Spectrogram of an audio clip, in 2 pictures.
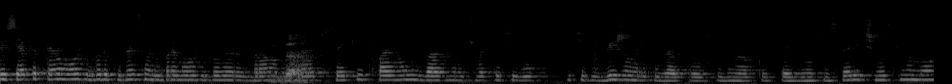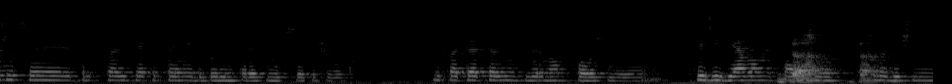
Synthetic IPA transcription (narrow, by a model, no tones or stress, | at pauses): nɐlifsʲjakət̪ɛməmɔʒɛd̪ɐbɤd̪ɛpod̪nɛsɛnɐd̪obɾɛmɔʒɛd̪ɐbɤd̪ɛɾɐzbɾanəd̪obɾɛot̪fsɛkiːt̪ovaɛmnɔɡʊvaʒnonɐlit͡ʃovɛkd̪ɐsiɡo | d̪ɐsiɡoviʒd̪ənɐlikoɡat̪osɛznʲimavɐft̪ɛst̪ɛzinɐut͡ʃnisfɛɾiːt͡ʃɛnist̪inəmɔʒɛd̪ɐsɛpɾɛt̪st̪avifsʲjakət̪ɛməid̪ɐbɤd̪ɛint̪ɛɾɛsnənɐfsɛkit͡ʃovɛk | it̪ovat̪ɾʲavət̪ɐ̥kad̪imːot̪iviɾɐmalˠkʊ̥pɔvɛt͡ʃɛnɐlid̪ɐ | sɛizjɐvjavɐmɛppɔvɛt͡ʃɛvɐfɾɐzlit͡ʃni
